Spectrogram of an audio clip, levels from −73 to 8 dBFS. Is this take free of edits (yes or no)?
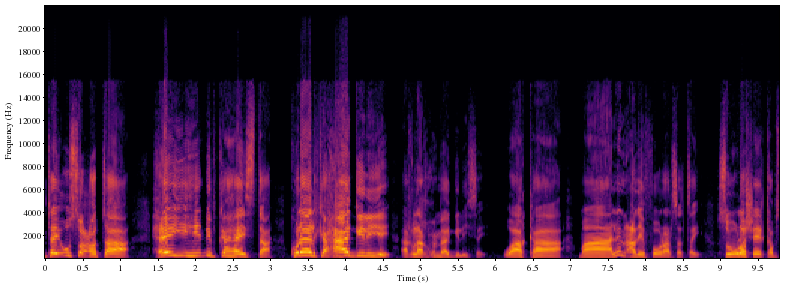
no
